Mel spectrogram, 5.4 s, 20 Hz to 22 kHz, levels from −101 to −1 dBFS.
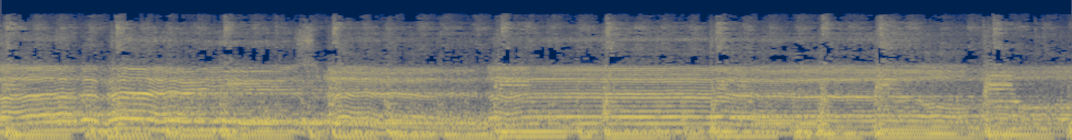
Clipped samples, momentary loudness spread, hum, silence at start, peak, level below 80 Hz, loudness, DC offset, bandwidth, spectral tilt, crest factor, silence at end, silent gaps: under 0.1%; 4 LU; none; 0 s; -4 dBFS; -34 dBFS; -18 LUFS; under 0.1%; 15.5 kHz; -5 dB/octave; 14 dB; 0 s; none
